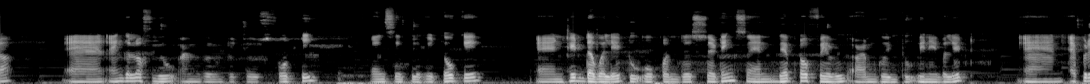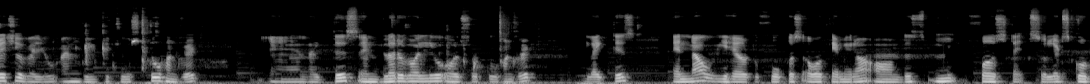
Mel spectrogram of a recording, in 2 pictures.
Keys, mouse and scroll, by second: 4.0 click, 5.6 a, 5.9 a, 8.1 click, 10.7 click, 12.3 Return, 14.8 click, 15.8 Return, 17.1 click, 21.6-21.8 drag.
